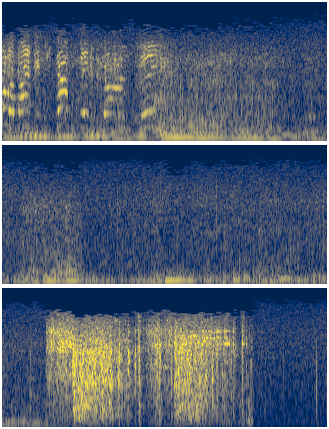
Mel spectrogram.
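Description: Old film-soundtrack music with low notes that slide up and down. About nine seconds in, a loud crash of smashing and breaking lasts about two seconds and then stops abruptly.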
